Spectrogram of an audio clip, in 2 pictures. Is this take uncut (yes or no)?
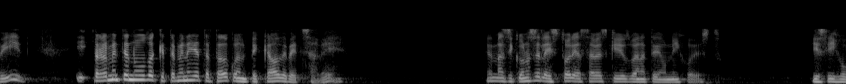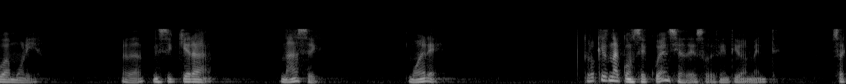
no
